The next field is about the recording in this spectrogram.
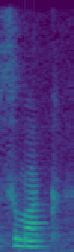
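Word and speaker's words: Sumak: And before she joined this center, she worked on her PhD thesis on sumac.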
